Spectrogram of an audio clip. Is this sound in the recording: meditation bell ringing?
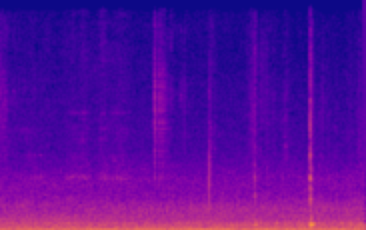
no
